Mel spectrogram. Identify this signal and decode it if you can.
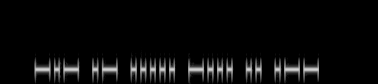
Morse code, heard as a keyed tone, about 25 wpm, 700 Hz. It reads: KA5BIW
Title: USA Call Signs - 6 Characters - 2x Character Spacing - 25wpm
